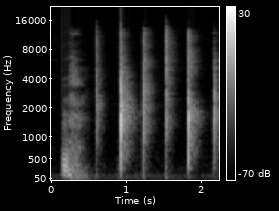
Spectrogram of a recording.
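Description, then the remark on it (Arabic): A brief vocal exclamation, then six sharp hand claps given as a show of respect, in a quick, even rhythm, fairly loud, each clap crisp and short. “بس ما ما في شيء كف احترام”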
